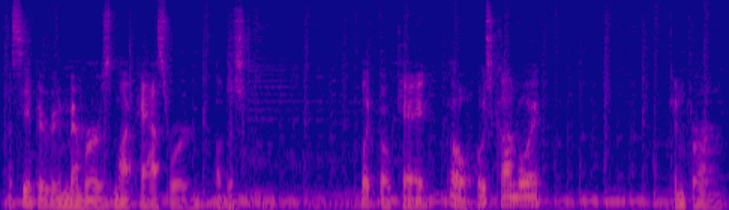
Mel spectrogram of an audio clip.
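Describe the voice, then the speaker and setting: A man's voice: very deep voice, fairly even intonation, a little slow, pauses often, over music. A man streaming a game over a headset mic, chatting casually and thinking aloud as he plays. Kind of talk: casual livestream chat while playing. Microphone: livestream headset mic.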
